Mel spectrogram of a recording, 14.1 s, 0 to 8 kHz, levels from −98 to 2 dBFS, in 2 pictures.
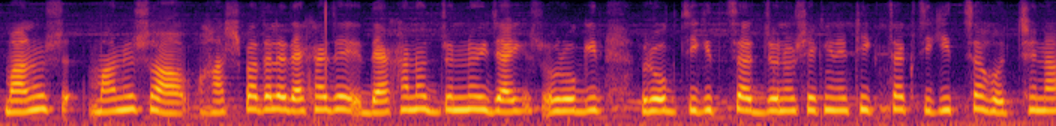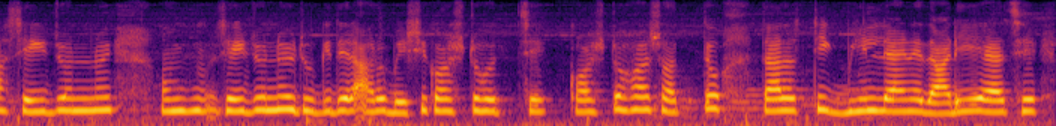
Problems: background sounds at intervals, background conversations at intervals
